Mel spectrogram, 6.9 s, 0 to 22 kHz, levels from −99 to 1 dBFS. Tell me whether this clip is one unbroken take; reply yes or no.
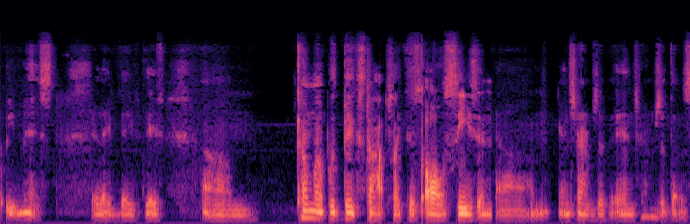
no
